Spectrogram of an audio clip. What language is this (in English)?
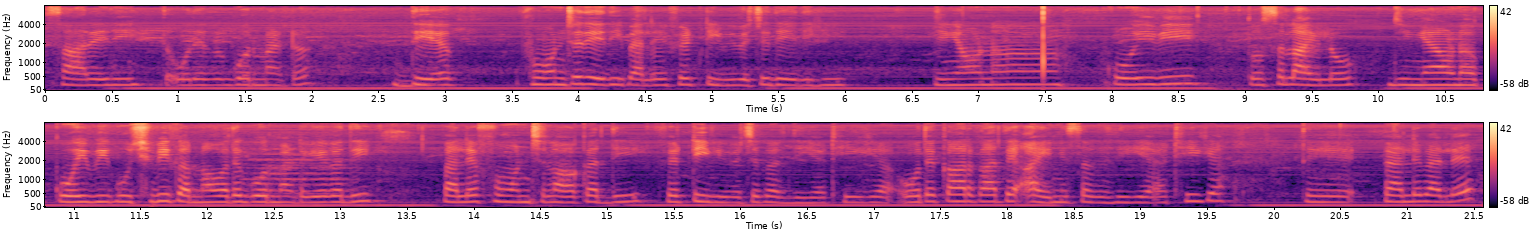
Dogri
